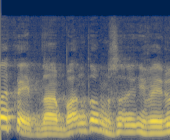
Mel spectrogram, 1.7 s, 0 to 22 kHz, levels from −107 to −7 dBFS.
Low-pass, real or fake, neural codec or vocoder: 14.4 kHz; fake; vocoder, 44.1 kHz, 128 mel bands, Pupu-Vocoder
